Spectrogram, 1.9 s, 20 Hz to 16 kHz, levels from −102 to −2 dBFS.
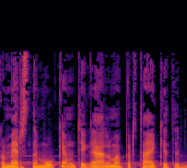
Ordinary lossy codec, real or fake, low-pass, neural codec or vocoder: MP3, 48 kbps; real; 14.4 kHz; none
